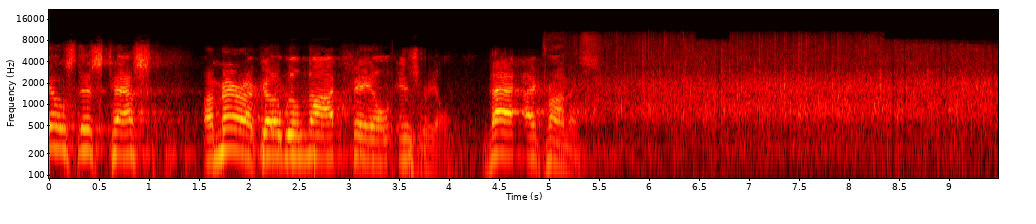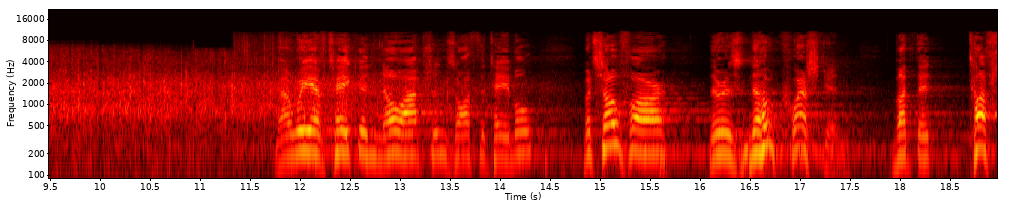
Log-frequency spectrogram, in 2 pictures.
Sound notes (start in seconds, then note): 7.3 applause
